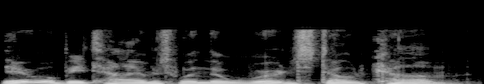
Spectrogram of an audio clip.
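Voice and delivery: ordinary delivery, nothing marked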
